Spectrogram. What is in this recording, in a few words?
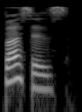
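"buses", British English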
